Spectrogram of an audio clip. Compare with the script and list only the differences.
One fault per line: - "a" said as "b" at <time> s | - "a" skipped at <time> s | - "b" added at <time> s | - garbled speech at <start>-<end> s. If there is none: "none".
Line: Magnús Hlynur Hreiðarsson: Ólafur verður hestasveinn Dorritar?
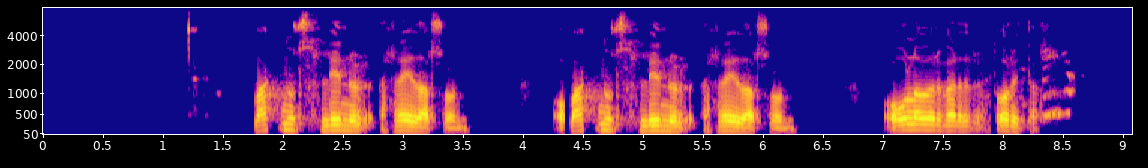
- "magnús Hlynur Hreiðarsson" added at 4.4 s
- "hestasveinn" skipped at 7.8 s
